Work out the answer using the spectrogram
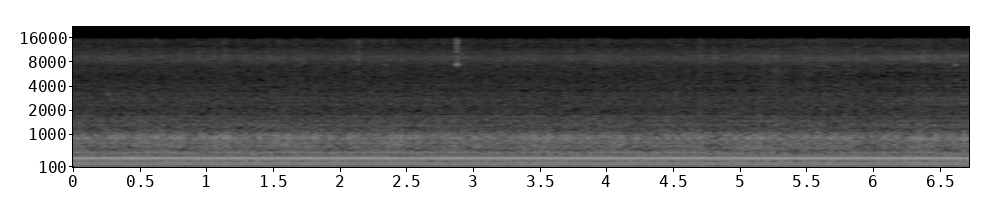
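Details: Hitachi air conditioner outdoor unit making a constant droning hum with one steady mid-pitched tone, unchanged over the run; loud humming noise, cause unclear.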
